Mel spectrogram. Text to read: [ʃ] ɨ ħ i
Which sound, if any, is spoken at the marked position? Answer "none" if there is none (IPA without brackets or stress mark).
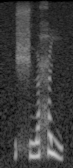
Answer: ʃ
